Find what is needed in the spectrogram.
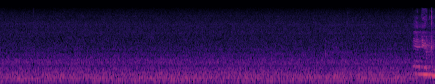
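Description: Steady low background hum and hiss of room tone, even throughout with no distinct events; the lipstick gliding over the lips is not distinctly heard.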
